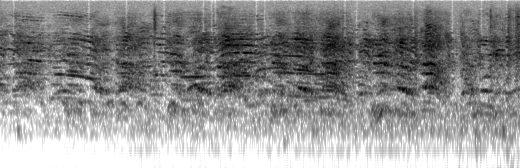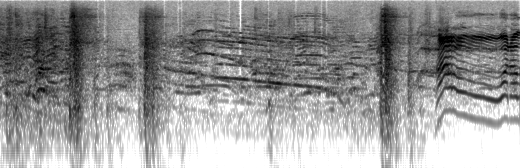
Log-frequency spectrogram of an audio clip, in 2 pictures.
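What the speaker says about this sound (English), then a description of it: "This crowd has gone mad" A crowd at a wrestling tag team championship match roars and shouts continuously, with sharp slams and thuds from the ring cutting through and a commentator talking over the din.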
